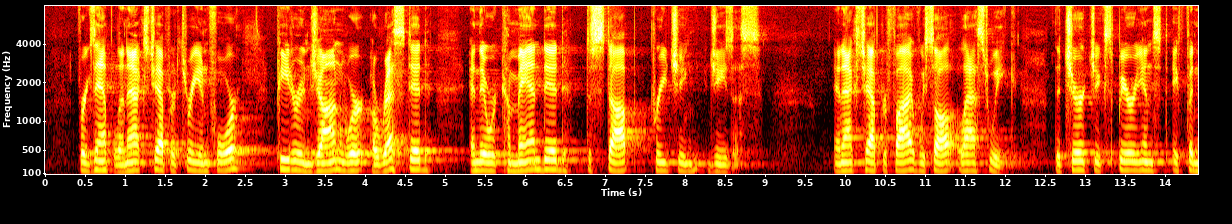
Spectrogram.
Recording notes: Sermon preached on Sunday, September 17, at Avondale Baptist Church.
